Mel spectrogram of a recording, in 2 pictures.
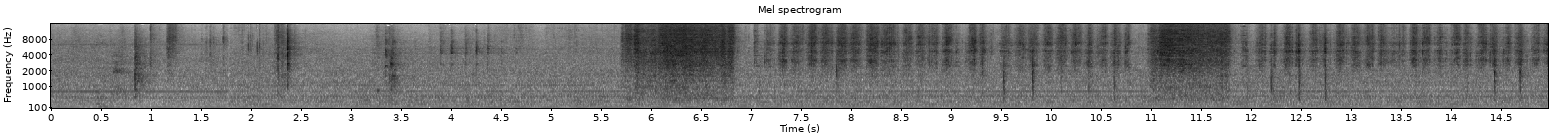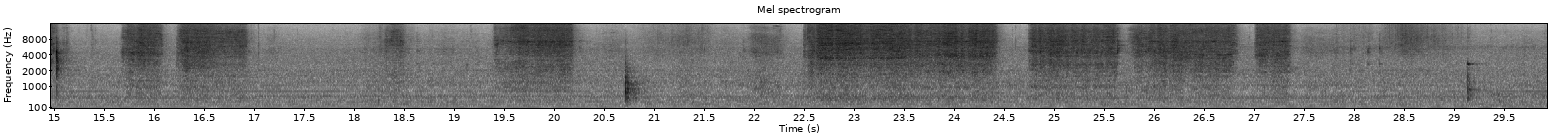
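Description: A hand tool scraping caked, oily grime off the underside of a Toyota Land Cruiser 40's transmission case, in repeated strokes of about a second or two with short pauses and a few sharp clicks between. A steady hum runs underneath.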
